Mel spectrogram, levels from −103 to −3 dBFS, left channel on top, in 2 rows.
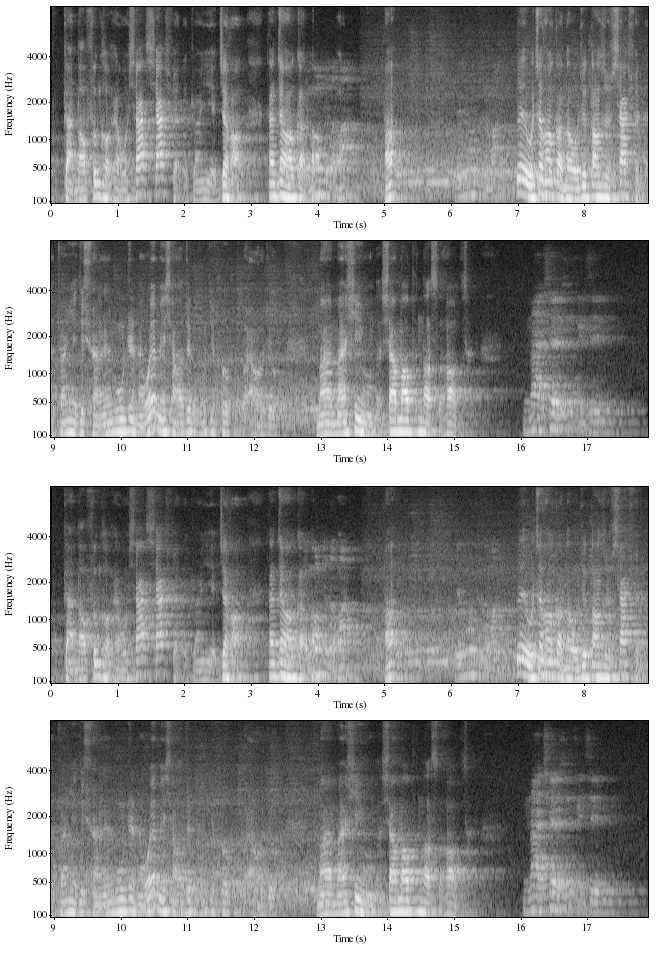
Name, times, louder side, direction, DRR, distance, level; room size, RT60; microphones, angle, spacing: voice 1, 0.2-4.4 5.0-5.3 7.0-15.1, left 3 dB, 30° left, 11 dB, 0.3 m, -18 dB
voice 2, 3.8-4.5 6.0-6.7 16.0-17.2, equal, 55° right, -8 dB, 2.6 m, -27 dB
sound 1, 4.6-13.0, left 1 dB, 90° left, 2.8 m, -34 dB
13.5 x 7.9 x 2.8 m, 1.5 s
head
